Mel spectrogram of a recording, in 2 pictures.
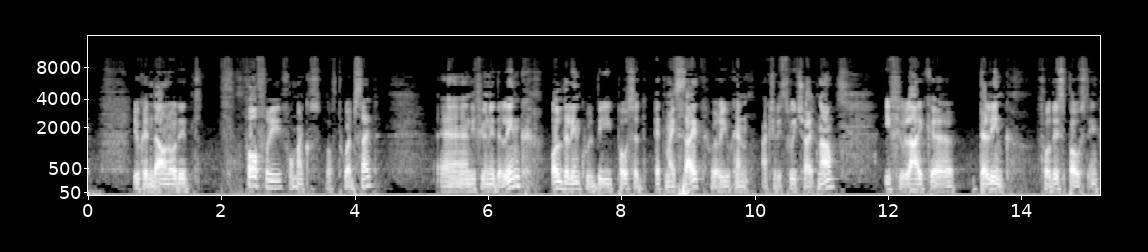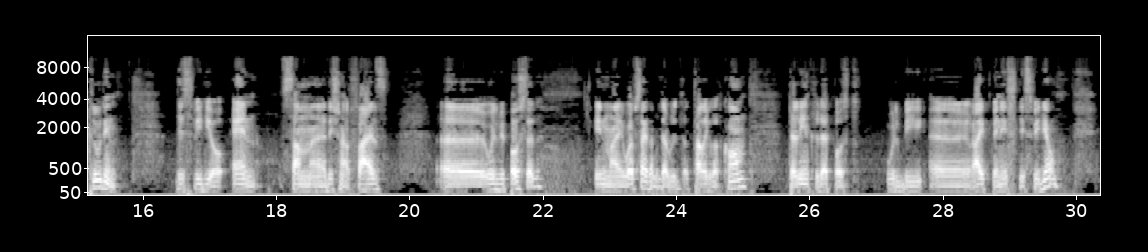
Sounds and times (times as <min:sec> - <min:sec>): Speech: 0:00.7 - 0:04.4, 0:05.2 - 0:11.3, 0:11.9 - 0:15.7, 0:16.5 - 0:19.7, 0:20.4 - 0:25.1, 0:25.7 - 0:29.9.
